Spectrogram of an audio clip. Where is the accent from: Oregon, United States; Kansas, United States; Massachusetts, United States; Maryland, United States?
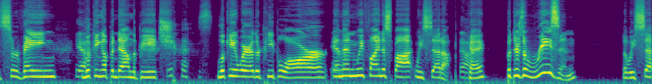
Oregon, United States; I said, the Pacific Northwest, you know, Oregon.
